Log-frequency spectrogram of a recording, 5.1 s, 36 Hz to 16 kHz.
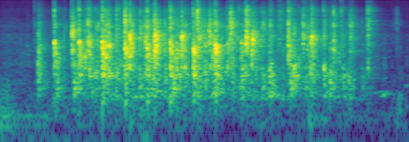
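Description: Audience applause for CE2 school pupils during a class game: a burst of many hands clapping in a dense, steady patter that starts suddenly, holds for several seconds, then thins out toward the end. No one speaks.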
